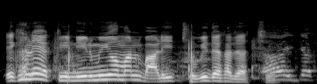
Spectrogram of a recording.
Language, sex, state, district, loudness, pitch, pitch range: Bengali, male, West Bengal, Alipurduar, -13 LUFS, 205 Hz, 180-220 Hz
